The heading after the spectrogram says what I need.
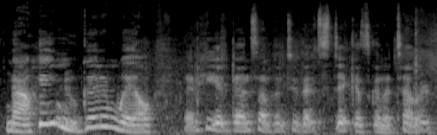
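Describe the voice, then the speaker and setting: A woman reading a children's story aloud in an animated, emphatic way, speaking directly to her listeners. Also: on the low side, moderate pace, vocal fry, a little hiss or hum, low-quality recording. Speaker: storybook reader. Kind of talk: expressive children's read-aloud narration.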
